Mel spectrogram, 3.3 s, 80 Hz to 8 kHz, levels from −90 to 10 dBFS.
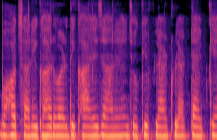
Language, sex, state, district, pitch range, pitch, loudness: Hindi, female, Haryana, Rohtak, 190-200 Hz, 190 Hz, -15 LUFS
